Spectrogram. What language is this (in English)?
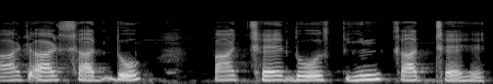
Urdu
